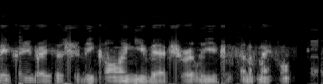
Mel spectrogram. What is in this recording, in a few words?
Police Sheriff Dispatch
